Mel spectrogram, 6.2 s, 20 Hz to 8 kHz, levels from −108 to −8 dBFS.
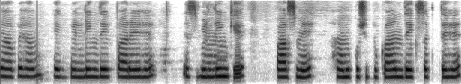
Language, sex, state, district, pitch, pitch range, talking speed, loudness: Hindi, female, Chhattisgarh, Bastar, 275 Hz, 270-280 Hz, 195 wpm, -20 LUFS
